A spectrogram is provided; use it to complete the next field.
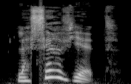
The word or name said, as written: serviette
